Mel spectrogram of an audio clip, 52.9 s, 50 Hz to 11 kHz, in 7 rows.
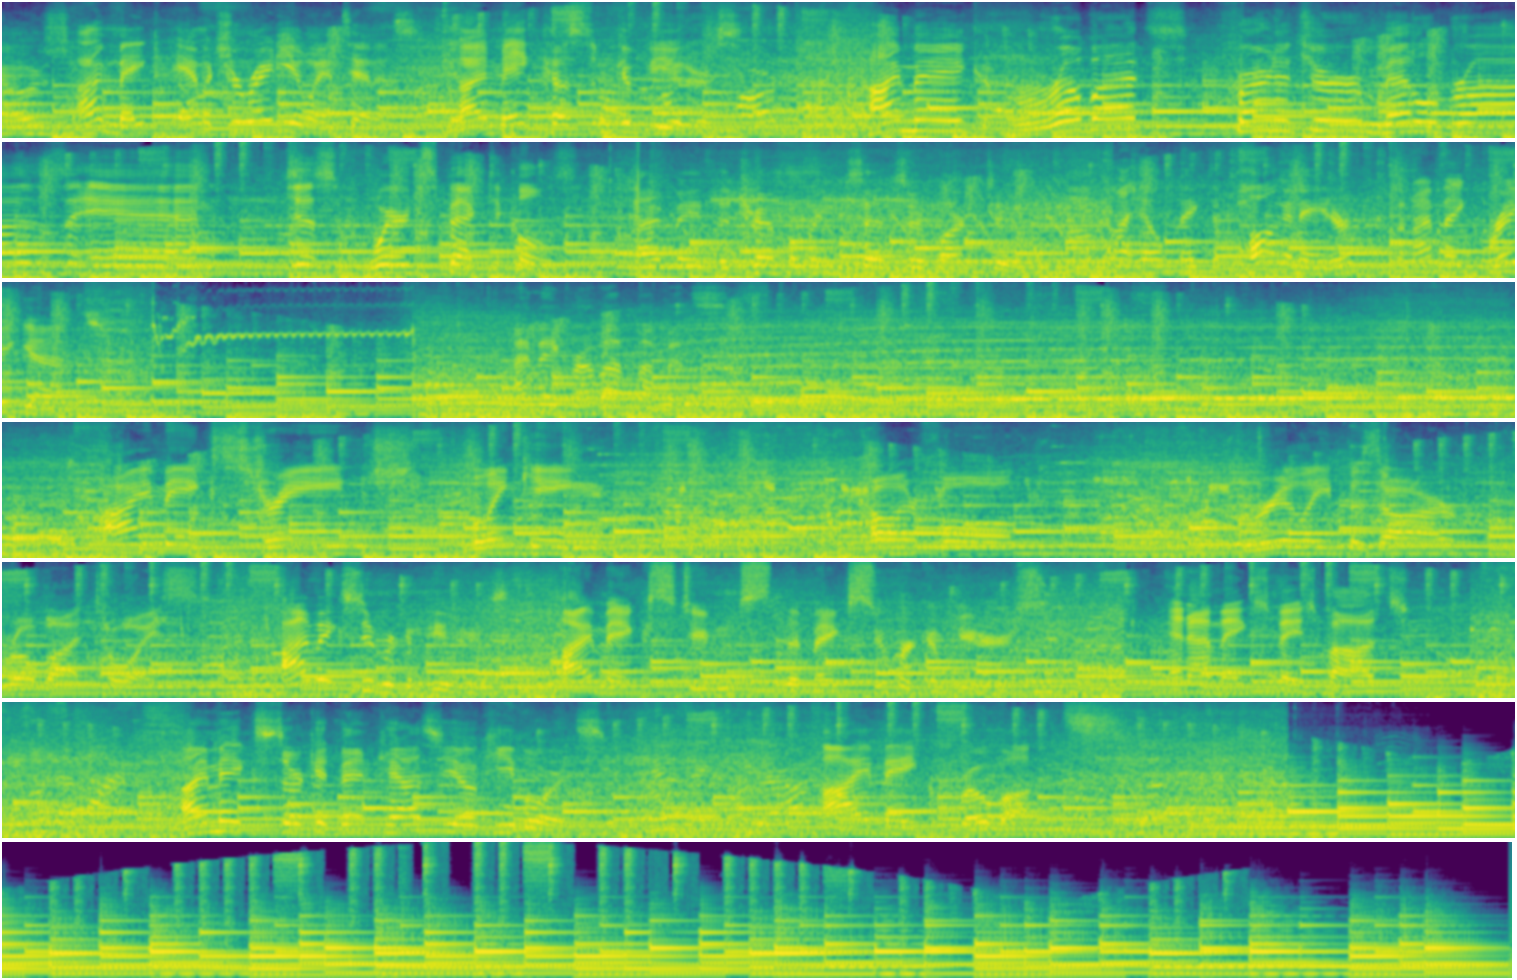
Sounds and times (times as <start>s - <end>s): Electric piano: 0.0s - 52.9s
Synthesizer: 0.0s - 52.9s.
